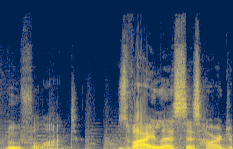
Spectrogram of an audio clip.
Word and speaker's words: Bouffalant: And I called this Pokémon Bouffalant, which is an honest mistake because it's based on a buffalo, but nope, it's Bouffalant.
